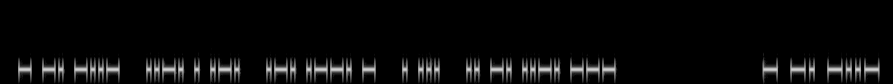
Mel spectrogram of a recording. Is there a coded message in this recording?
Yes: Morse code from 0.2 to 8.8 s, heard as a keyed tone, about 29 wpm, 700 Hz. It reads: TNX FER RPT ES INFO TNX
